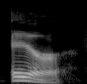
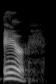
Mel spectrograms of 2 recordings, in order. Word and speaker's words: heir: who receives an inheritance you are called an air an air h e i r it's almost like kungi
